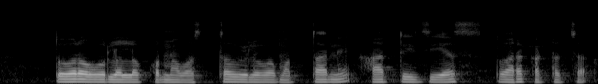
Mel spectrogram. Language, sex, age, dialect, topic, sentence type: Telugu, male, 31-35, Southern, banking, question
